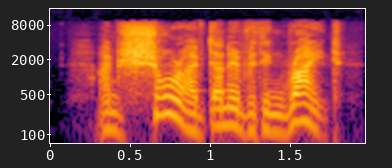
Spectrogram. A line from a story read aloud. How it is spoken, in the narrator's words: said Hermione, nervously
